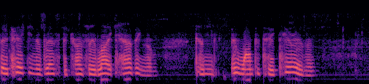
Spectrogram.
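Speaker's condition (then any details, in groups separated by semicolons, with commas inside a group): Laryngeal cancer; left throat cancer a year ago, now large right-side tumor, judged incurable at Children's Hospital, San Francisco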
